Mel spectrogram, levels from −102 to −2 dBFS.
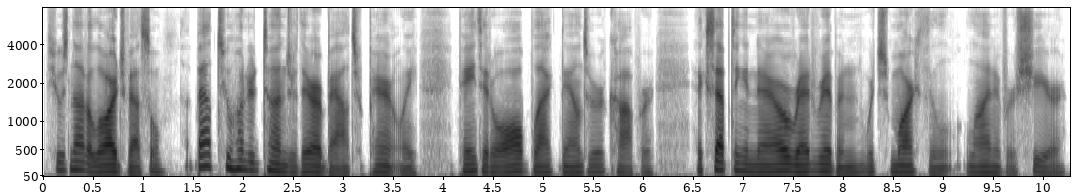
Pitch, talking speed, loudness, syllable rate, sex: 115 Hz, 185 wpm, -22 LUFS, 5.4 syllables/s, male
